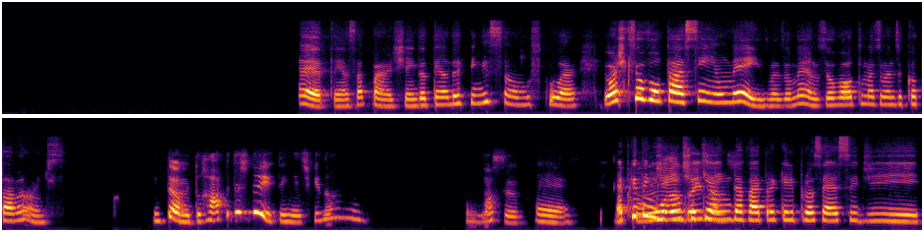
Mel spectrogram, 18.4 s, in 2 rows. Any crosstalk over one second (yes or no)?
yes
